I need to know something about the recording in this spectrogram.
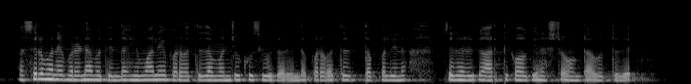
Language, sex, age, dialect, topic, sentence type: Kannada, female, 25-30, Mysore Kannada, agriculture, statement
